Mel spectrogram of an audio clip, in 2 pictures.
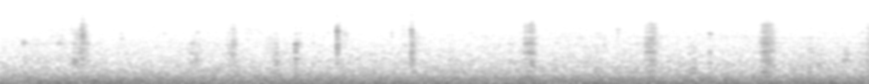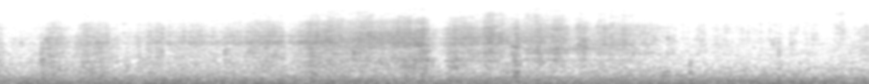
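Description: Close-up chewing of a Whopper, with small wet clicks and smacks several times a second, over a steady low hum inside the car. About five seconds in, a louder rustle joins, a paper napkin being handled.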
